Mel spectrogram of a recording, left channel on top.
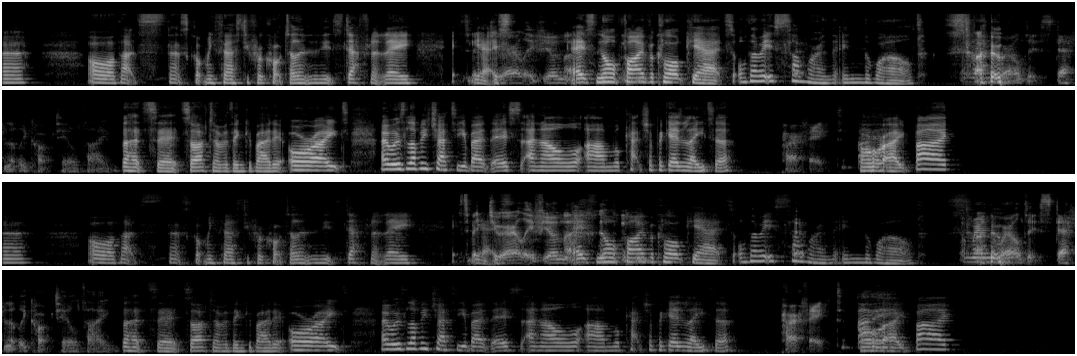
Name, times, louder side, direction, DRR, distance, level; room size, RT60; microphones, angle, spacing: voice 1, 0.0-5.1 5.7-10.0 11.9-18.0 19.3-20.2, left 7 dB, 45° left, 0.3 m, -30 dB
voice 2, 4.6-6.3 7.9-8.0 9.6-11.9 18.5-19.7, right 5 dB, 50° right, 0.9 m, -38 dB
6.6 x 5.8 x 3.4 m
head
